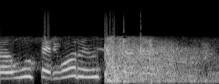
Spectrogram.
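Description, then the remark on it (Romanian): A raised voice calls out, then a single loud warning gunshot cracks, followed by a sustained burst of harsh, noisy roar that lingers to the end. “Acum a fost tras un foc de avertizare.”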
